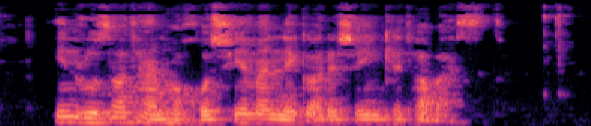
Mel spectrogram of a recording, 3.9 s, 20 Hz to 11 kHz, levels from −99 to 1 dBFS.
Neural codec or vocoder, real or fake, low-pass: none; real; 9.9 kHz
